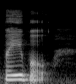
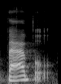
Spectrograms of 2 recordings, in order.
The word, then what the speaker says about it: Babel: 今天要讲的这本书，它的英文名，呃，英式发音叫做 Babel，美式发音叫做 Babel。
